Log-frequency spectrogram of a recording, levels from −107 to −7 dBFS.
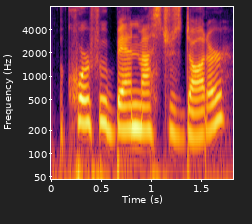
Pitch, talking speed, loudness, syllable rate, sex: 210 Hz, 130 wpm, -17 LUFS, 4.9 syllables/s, female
